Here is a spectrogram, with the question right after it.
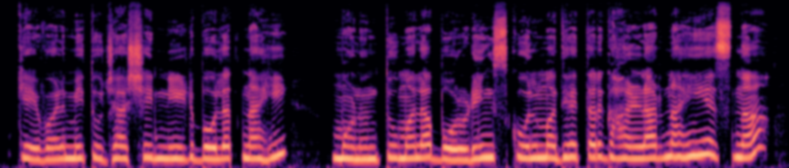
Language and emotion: Marathi, fearful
